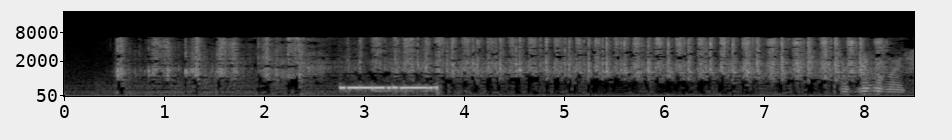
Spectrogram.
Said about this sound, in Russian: А можешь трехтоновый сигнал также?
